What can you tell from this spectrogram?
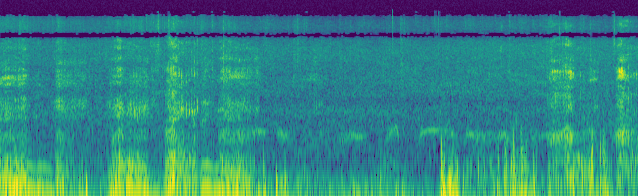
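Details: Farm dogs in County Kilkenny, Ireland, growling over a scrap of timber in a morning tug of war. Low, rumbling growls run almost continuously, with louder surges early on and a sharp burst near the end.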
